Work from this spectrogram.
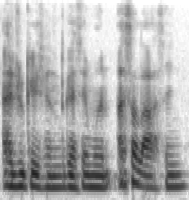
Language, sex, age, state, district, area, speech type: Kashmiri, male, 60+, Jammu and Kashmir, Ganderbal, urban, spontaneous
